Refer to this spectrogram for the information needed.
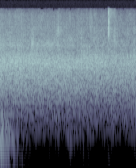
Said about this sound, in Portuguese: E aqueles que creem, glorifiquem ao Senhor com uma forte salva de palmas a Ele, a Ele.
